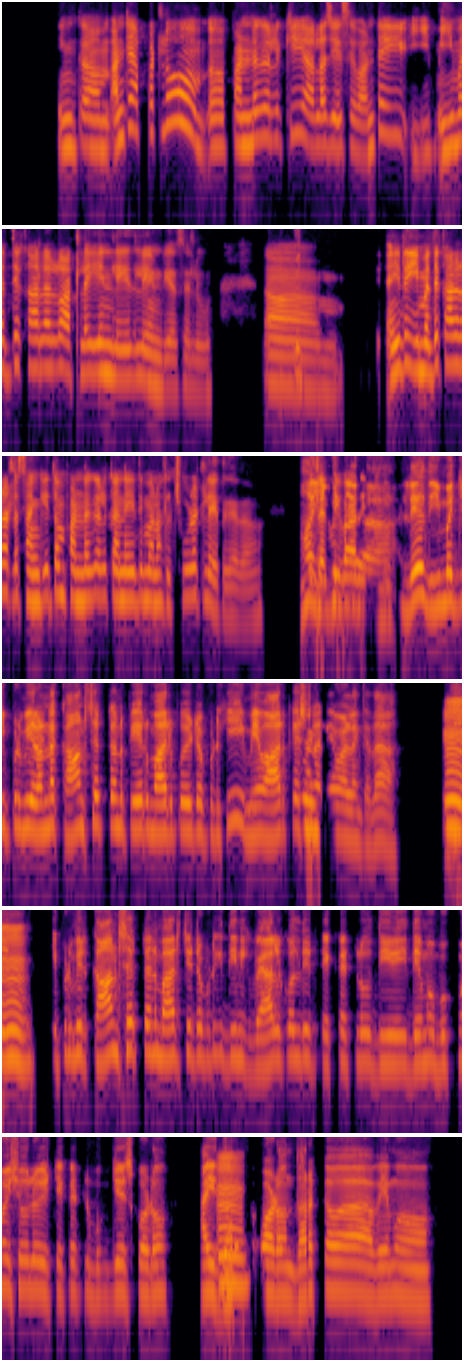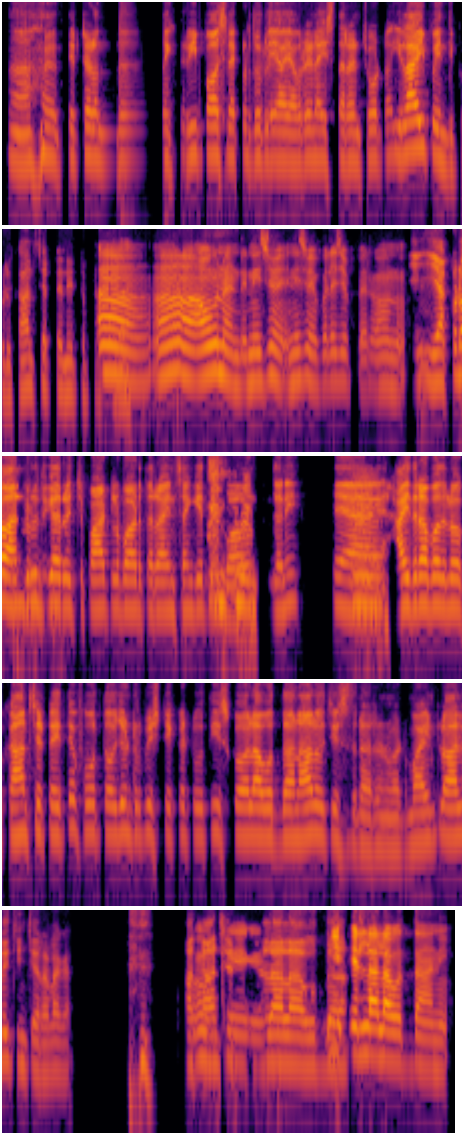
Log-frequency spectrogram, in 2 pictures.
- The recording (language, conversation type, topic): Telugu, podcast, ప్రత్యక్ష సంగీత కార్యక్రమానికి ఎందుకు వెళ్తారు?
- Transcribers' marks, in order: in English: "ఆర్కెస్ట్రా"; in English: "బుక్ మై షోలో"; in English: "బుక్"; giggle; in English: "ఫ్రీ"; other background noise; giggle; in English: "ఫోర్ థౌసండ్ రూపీస్"; chuckle; in English: "కాన్సెర్ట్‌కెళ్ళాలా"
